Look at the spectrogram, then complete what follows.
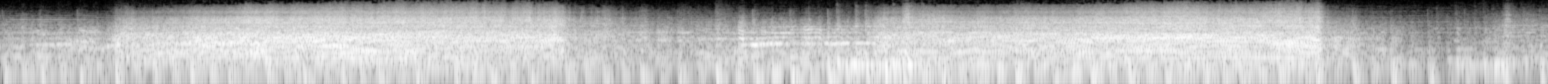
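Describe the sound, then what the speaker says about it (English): Bigfoot monster trucks drag racing side by side in a stadium exhibition, a loud sustained engine roar that surges in two long full-throttle bursts with a brief drop between them. "Also paired up were the fastest members of the Bigfoot family for side-by-side drag racing."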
